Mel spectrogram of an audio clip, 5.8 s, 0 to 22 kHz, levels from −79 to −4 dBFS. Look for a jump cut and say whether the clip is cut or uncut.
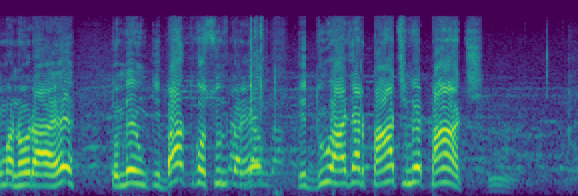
cut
